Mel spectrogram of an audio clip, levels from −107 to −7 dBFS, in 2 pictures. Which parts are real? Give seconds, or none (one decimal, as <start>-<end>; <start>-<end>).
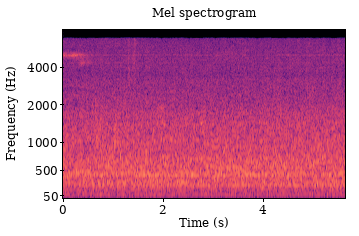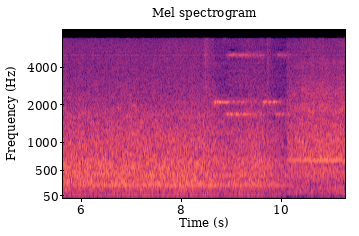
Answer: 3.0-3.6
